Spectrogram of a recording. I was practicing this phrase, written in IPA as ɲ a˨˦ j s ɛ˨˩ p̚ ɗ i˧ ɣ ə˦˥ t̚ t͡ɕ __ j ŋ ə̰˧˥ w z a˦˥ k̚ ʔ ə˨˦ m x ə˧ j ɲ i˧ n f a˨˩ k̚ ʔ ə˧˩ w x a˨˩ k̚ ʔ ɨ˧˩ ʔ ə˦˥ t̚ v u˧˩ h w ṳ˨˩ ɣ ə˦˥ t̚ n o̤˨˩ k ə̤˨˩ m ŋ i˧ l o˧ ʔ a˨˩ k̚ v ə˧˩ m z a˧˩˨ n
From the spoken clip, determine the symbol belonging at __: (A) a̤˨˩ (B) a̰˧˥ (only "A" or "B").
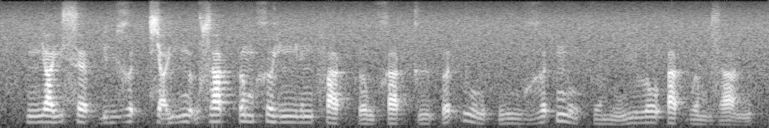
B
